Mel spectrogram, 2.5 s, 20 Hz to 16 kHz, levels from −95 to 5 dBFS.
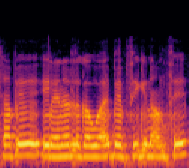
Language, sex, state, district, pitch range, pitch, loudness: Hindi, female, Rajasthan, Jaipur, 205-220 Hz, 210 Hz, -10 LUFS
